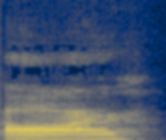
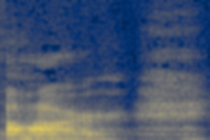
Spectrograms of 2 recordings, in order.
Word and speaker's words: are: saying this word says are, and it's spelled A-R-E. Now we want to say that A-R makes the R sound, right? R. And then the E is silent.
